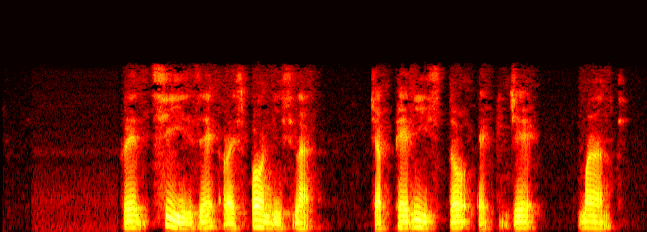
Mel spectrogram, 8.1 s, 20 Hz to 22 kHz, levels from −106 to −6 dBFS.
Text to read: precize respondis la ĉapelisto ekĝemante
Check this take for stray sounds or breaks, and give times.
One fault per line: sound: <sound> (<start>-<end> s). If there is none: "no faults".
no faults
